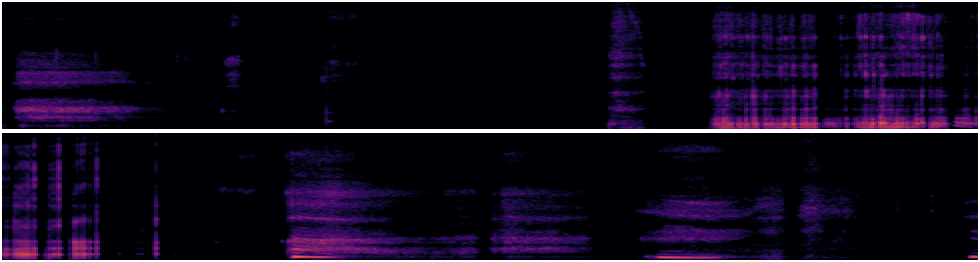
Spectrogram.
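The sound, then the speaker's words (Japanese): Loud, close-up burps let out near the listener's ear after having chow mein: a long, rough, rumbling belch followed by a few shorter croaky ones, separated by soft breaths and brief silences. “あなたのチャーメン飲んで出たゲップは下品で汚くて、でも結構好きな人多いみたいなんですよね。”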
